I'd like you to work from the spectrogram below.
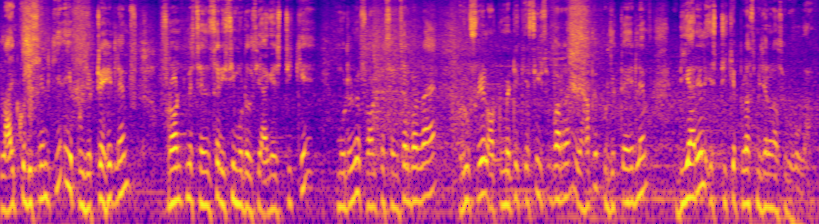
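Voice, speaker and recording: A man's voice: fairly high pitch, brisk. A man reviewing a car as he walks around it, listing features and checking in with tag questions like "right?". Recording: noisy on-location recording.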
